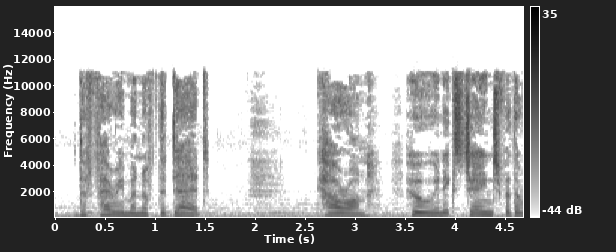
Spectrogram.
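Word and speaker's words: Charon: it's just as you described it only your pronunciation is a little off the name you heard wasn't Caren it was c h a r o n as in karon the Fairman of the Dead karon who in exchange for the right coin helps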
